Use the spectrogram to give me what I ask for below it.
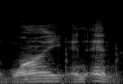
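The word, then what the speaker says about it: Wynn: y n n and it's pronounced like the letters Y and N let me ask you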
